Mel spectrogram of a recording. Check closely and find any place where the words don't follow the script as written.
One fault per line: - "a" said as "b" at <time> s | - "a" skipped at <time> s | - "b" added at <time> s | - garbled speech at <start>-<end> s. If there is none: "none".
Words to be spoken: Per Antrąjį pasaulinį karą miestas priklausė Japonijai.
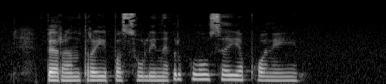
- "karą miestas" skipped at 1.7 s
